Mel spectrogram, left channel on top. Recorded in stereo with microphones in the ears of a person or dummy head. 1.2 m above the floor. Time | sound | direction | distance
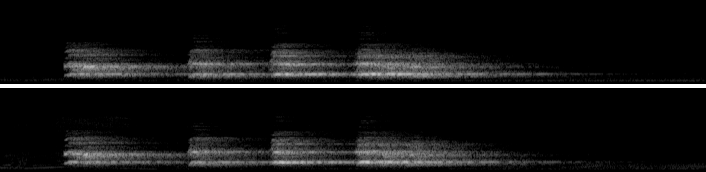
0.6 | a dog barking | 5° right (ahead or behind) | 0.8 m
